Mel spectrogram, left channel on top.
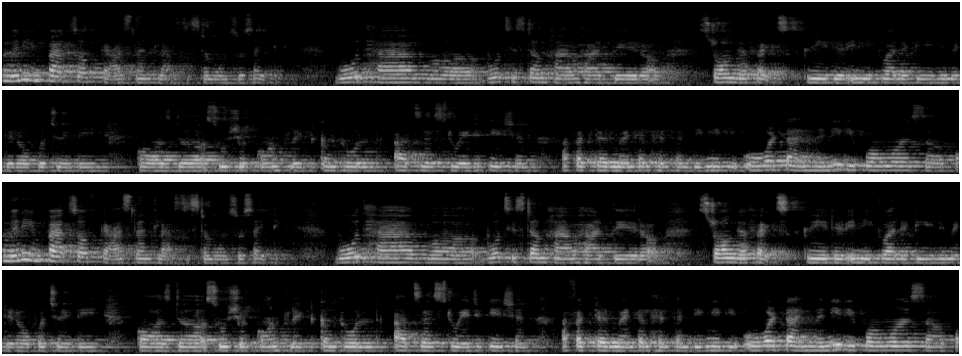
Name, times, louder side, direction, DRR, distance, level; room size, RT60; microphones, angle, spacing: voice 1, 0.0-2.7 3.0-19.1, right 2 dB, 60° right, 0 dB, 4.7 m, -24 dB
23.5 x 21.0 x 7.2 m, 0.79 s
head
